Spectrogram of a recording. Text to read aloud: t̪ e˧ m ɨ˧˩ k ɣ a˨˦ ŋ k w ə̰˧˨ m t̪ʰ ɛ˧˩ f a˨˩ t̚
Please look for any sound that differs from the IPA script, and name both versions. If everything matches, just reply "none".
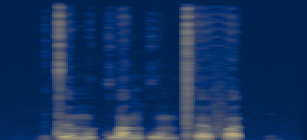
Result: ɣ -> w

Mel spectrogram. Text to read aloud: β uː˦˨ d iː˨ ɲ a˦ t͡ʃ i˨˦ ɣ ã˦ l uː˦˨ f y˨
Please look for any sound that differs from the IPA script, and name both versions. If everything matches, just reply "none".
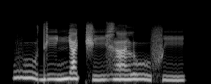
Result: y˨ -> i˨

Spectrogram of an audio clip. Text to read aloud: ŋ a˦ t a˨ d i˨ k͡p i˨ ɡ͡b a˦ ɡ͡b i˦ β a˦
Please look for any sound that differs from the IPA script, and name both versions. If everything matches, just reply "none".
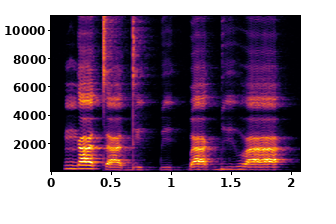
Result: none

